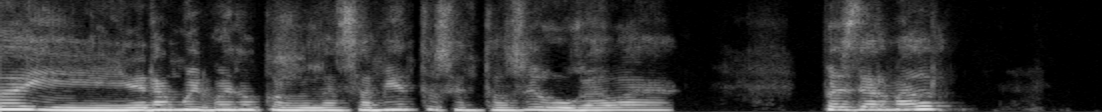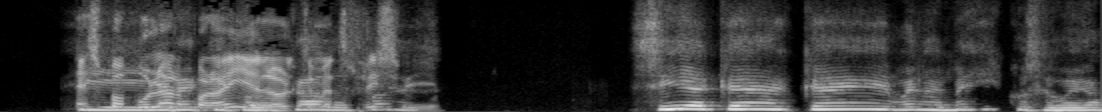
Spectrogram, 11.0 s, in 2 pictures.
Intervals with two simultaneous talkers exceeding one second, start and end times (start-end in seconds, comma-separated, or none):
5.9-7.7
